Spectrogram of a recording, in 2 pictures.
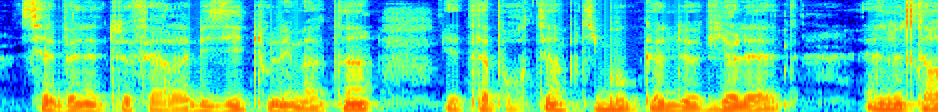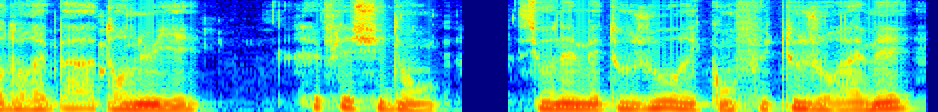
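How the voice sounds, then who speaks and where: Agent de police railleur et sentencieux, voix douce, un peu voilée, lu par un homme. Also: male voice, medium pitch, dark tone, slightly rough. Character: worldly ironic male police agent, blunt.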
